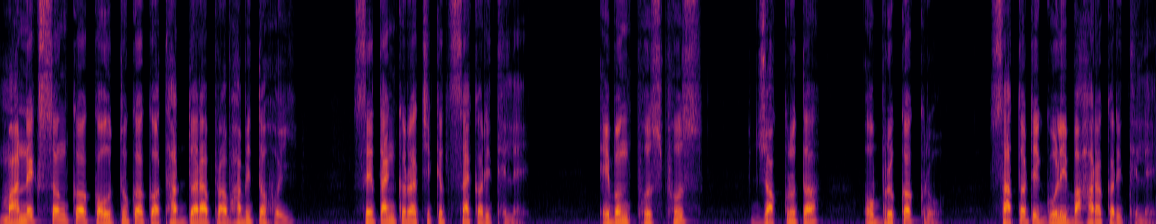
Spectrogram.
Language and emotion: Odia, neutral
